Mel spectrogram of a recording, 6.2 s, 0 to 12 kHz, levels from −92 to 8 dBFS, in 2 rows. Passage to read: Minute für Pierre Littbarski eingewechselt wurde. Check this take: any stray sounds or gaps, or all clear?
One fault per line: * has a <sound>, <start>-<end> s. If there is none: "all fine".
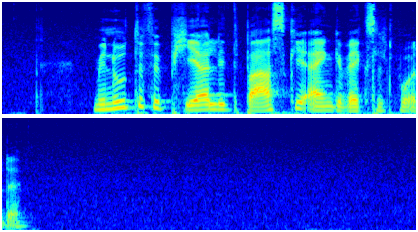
all fine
